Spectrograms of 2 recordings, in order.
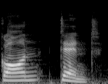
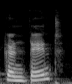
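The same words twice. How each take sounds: First: The stress is on the first syllable. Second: The stress is on the second syllable. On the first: It means ingredient or index. "When I pronounce this as con, content, it means ingredient or index" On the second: It means being happy. "this means being happy"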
